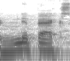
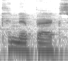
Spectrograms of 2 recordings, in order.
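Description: First: The K at the start is silent. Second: The K at the start is sounded.

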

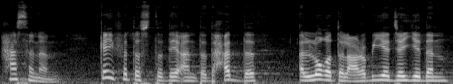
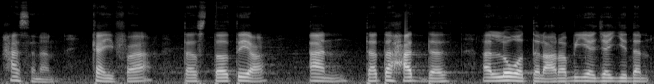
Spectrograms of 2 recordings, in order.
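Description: First: The words run together without breaks between them. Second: The words are broken up with pauses between them. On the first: The listener understands it easily. The speaker calls it right. "Direct বললে" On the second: It sounds like reciting poetry and is understood late. The speaker calls it wrong. "ভেঙে ভেঙে বলেন"

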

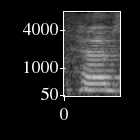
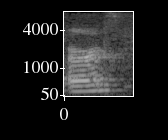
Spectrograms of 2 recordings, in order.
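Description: First: It is said the Australian way. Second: It is said the American way. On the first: "Australia to America, you say it different" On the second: "Australia to America, you say it different"

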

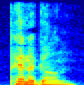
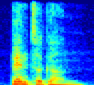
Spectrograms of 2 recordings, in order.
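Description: First: The T sound is dropped. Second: The T sound is clearly pronounced.

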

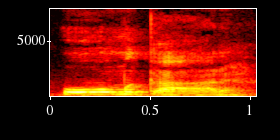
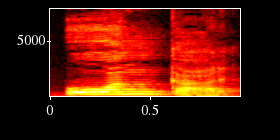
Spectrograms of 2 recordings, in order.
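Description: First: The middle has a clear m sound. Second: The middle has a nasalized vowel instead of m. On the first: This is how some people say it. The speaker calls it wrong. "ਕਈ ਸੱਜਣ ਇਹਦਾ ਪਾਠ ਇਸ ਢੰਗ ਨਾਲ ਵੀ ਉਚਾਰਨ ਕਰ ਲੈਂਦੇ ਆ" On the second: This is the pronunciation the scripture itself gives. The speaker calls it right. "ਪਾਠ ਦਾ ਉਚਾਰਨ ਕੀ ਬਣੇਗਾ, ਓਅੰਕਾਰ"

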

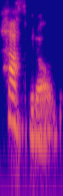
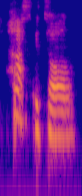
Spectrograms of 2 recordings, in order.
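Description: First: It is said in an American accent. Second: It is said in a British accent. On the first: "American hospital" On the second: "And British hospital"

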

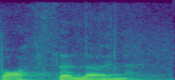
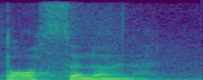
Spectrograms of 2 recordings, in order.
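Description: First: The c is said with a lisped th sound. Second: The c is said as a plain s sound. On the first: This is how people in Barcelona say it. "But they lisp" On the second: This is how people in Madrid say it. "But Madrid, it's Barcelona"

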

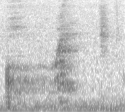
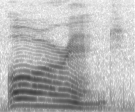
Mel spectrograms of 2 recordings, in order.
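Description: First: It is whispered. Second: It is spoken in a normal voice.

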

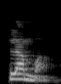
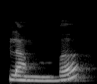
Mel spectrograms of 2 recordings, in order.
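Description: First: The B in the middle is silent. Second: The B in the middle is sounded. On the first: The speaker calls it right. "The correct pronunciation is Plumber. B is silent" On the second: The speaker calls it wrong. "No, not at all"

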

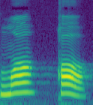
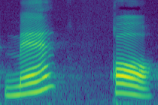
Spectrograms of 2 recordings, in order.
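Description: First: The opening m sound is heavy and emphatic. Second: The opening m sound is light and thin. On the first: The speaker calls it wrong. "مش ما قا" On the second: The speaker calls it right. "الميم رقيقة"

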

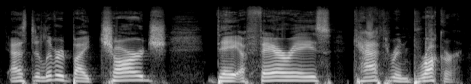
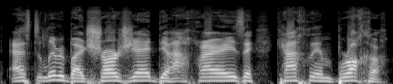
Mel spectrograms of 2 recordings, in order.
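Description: First: It is read in a broad South Philly American accent. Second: It is read with a French-style pronunciation.

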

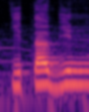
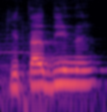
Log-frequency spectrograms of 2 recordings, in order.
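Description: First: The word ends cleanly on the n sound. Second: A short bouncing vowel follows the final n. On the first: The speaker calls it right. "Yang tepat adalah" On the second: The speaker calls it wrong. "ada pantulannya"

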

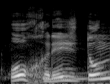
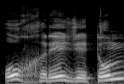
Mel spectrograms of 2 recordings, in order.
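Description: No difference in how they are said.

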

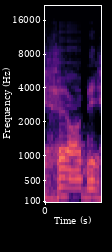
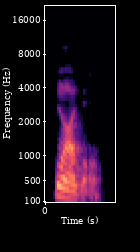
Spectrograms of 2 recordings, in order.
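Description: First: The first syllable sounds like 'har'. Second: The first syllable sounds like 'whore'. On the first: "So Chandler says horrible, ... So he says har"

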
